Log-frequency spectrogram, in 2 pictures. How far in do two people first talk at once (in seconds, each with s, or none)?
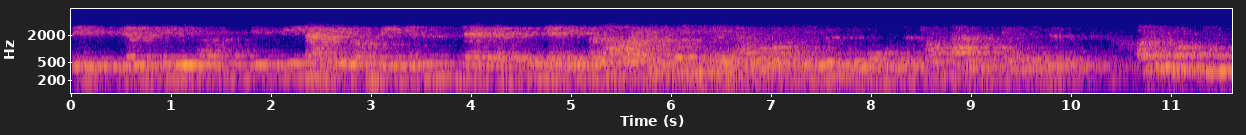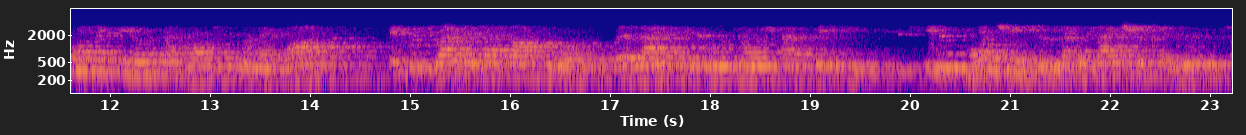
5.2 s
